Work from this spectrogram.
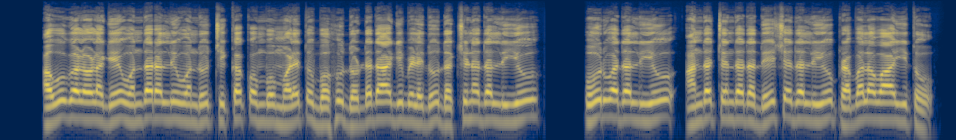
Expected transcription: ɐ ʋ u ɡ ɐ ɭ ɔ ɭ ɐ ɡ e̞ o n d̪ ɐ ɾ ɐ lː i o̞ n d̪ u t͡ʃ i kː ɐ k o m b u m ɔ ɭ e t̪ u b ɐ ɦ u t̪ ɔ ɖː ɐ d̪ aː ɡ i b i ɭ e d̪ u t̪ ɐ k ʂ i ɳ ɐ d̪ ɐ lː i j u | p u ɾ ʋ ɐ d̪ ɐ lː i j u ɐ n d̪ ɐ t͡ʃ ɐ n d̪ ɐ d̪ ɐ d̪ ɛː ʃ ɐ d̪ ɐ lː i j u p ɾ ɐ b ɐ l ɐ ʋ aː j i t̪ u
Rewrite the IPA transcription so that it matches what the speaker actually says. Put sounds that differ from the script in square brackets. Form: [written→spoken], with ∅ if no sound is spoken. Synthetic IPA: ɐ ʋ u ɡ ɐ ɭ ɔ ɭ ɐ ɡ e̞ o n d̪ ɐ ɾ ɐ lː i o̞ n d̪ u t͡ʃ i kː ɐ k o m b u m ɔ ɭ e t̪ u b ɐ ɦ u [t̪→d̪] ɔ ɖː ɐ d̪ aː ɡ i b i ɭ e d̪ u [t̪→d̪] ɐ k ʂ i ɳ ɐ d̪ ɐ lː i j u | p [u→uː] ɾ ʋ ɐ d̪ ɐ lː i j u ɐ n d̪ ɐ t͡ʃ ɐ n d̪ ɐ d̪ ɐ d̪ ɛː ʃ ɐ d̪ ɐ lː i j u p ɾ ɐ b ɐ l ɐ ʋ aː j i t̪ u

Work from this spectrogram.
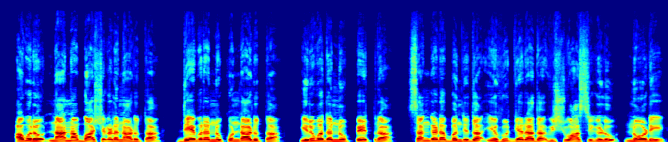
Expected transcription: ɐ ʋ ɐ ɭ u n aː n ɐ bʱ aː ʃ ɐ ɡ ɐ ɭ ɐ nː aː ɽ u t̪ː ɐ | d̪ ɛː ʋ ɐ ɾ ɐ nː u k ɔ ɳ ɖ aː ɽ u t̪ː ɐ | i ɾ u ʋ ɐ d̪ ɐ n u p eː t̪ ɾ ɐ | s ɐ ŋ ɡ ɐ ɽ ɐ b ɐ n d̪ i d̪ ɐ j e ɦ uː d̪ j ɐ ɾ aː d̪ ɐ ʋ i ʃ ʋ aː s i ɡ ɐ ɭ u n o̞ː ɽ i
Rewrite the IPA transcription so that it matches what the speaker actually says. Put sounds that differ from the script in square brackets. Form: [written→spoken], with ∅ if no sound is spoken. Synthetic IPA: ɐ ʋ ɐ [ɭ→ɾ] u n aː n ɐ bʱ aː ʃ ɐ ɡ ɐ ɭ ɐ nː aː ɽ u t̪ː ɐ | d̪ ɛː ʋ ɐ ɾ ɐ nː u k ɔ ɳ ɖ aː ɽ u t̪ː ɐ | i ɾ u ʋ ɐ d̪ ɐ [n→nː] u p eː t̪ ɾ ɐ | s ɐ ŋ ɡ ɐ ɽ ɐ b ɐ n d̪ i d̪ ɐ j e ɦ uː d̪ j ɐ ɾ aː d̪ ɐ ʋ i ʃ ʋ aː s i ɡ ɐ ɭ u n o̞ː ɽ i

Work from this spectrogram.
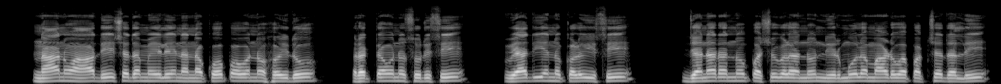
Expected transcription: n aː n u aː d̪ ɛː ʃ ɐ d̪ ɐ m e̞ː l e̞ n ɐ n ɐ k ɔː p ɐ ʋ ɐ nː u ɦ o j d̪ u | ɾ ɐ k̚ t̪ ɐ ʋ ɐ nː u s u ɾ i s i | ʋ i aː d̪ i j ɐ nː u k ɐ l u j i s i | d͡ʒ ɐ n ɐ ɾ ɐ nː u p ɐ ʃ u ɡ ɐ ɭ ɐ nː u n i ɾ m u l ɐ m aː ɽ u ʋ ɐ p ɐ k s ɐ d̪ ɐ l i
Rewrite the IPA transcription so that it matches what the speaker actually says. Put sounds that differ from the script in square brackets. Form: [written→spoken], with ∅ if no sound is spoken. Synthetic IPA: n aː n u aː d̪ ɛː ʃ ɐ d̪ ɐ m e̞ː l e̞ n ɐ [n→nː] ɐ k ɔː p ɐ ʋ ɐ nː u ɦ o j d̪ u | ɾ ɐ k̚ t̪ ɐ ʋ ɐ nː u s u ɾ i s i | ʋ [i→j] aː d̪ i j ɐ nː u k ɐ [l→ɭ] u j i s i | d͡ʒ ɐ n ɐ ɾ ɐ nː u p ɐ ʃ u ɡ ɐ ɭ ɐ nː u n i ɾ m [u→uː] l ɐ m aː ɽ u ʋ ɐ p ɐ k [s→ʂ] ɐ d̪ ɐ [l→lː] i

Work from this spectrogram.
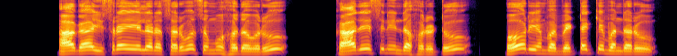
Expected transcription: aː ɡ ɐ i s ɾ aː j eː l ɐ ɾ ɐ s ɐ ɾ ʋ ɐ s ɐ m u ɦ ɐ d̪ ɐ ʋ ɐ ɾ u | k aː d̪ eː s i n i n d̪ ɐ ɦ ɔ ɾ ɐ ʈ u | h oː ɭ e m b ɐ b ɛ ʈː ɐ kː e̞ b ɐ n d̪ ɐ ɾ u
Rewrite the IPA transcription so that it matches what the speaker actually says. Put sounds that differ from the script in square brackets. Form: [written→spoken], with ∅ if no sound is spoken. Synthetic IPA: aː ɡ ɐ i s ɾ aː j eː l ɐ ɾ ɐ s ɐ ɾ ʋ ɐ s ɐ m [u→uː] ɦ ɐ d̪ ɐ ʋ ɐ ɾ u | k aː d̪ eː s i n i n d̪ ɐ ɦ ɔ ɾ ɐ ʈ u | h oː [ɭ→ɾ] e m b ɐ b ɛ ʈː ɐ kː e̞ b ɐ n d̪ ɐ ɾ u

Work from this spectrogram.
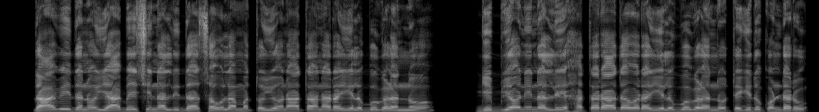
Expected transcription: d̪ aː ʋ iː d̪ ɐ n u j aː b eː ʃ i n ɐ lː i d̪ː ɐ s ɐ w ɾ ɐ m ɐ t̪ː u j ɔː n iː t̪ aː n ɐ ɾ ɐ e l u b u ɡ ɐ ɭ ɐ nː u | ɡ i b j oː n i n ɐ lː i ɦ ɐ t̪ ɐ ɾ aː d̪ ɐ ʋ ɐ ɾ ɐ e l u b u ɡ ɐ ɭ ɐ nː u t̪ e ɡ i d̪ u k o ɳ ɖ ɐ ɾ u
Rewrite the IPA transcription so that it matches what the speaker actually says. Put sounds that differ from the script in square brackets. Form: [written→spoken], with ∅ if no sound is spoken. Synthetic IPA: d̪ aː ʋ iː d̪ ɐ n u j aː b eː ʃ i n ɐ lː i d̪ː ɐ s ɐ w [ɾ→l] ɐ m ɐ t̪ː u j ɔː n [iː→aː] t̪ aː n ɐ ɾ ɐ e l u b u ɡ ɐ ɭ ɐ nː u | ɡ i b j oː n i n ɐ lː i ɦ ɐ t̪ ɐ ɾ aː d̪ ɐ ʋ ɐ ɾ ɐ e l u b u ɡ ɐ ɭ ɐ nː u t̪ e ɡ [i→e] d̪ u k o ɳ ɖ ɐ ɾ u

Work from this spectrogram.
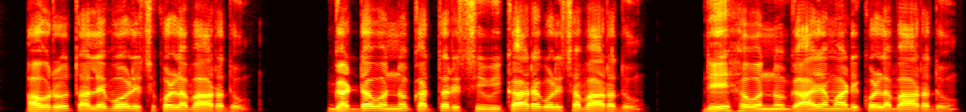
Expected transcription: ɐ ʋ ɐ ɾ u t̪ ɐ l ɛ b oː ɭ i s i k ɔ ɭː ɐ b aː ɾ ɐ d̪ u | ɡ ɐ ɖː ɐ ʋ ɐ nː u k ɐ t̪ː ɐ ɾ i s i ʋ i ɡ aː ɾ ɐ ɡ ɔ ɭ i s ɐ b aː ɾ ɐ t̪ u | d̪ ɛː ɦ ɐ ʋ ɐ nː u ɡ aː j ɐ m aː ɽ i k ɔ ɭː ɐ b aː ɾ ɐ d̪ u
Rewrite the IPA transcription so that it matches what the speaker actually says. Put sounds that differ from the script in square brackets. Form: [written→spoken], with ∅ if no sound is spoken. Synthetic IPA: ɐ ʋ ɐ ɾ u t̪ ɐ l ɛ b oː ɭ i s i k ɔ ɭː ɐ b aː ɾ ɐ d̪ u | ɡ ɐ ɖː ɐ ʋ ɐ nː u k ɐ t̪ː ɐ ɾ i s i ʋ i [ɡ→k] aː ɾ ɐ ɡ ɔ ɭ i s ɐ b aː ɾ ɐ [t̪→d̪] u | d̪ ɛː ɦ ɐ ʋ ɐ nː u ɡ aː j ɐ m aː ɽ i k ɔ ɭː ɐ b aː ɾ ɐ d̪ u

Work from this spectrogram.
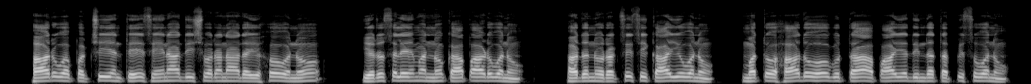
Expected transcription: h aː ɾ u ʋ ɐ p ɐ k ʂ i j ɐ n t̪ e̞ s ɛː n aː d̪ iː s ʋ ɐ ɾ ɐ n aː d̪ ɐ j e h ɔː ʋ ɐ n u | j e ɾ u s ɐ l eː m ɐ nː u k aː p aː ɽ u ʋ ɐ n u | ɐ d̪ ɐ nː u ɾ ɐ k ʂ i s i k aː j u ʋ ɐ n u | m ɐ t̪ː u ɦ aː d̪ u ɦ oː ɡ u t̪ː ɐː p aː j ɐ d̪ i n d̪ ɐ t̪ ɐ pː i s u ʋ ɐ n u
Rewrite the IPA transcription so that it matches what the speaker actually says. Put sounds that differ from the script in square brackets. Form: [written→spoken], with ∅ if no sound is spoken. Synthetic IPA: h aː ɾ u ʋ ɐ p ɐ k ʂ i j ɐ n t̪ e̞ s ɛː n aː d̪ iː [s→ʃ] ʋ ɐ ɾ ɐ n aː d̪ ɐ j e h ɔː ʋ ɐ n u | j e ɾ u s ɐ l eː m ɐ nː u k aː p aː ɽ u ʋ ɐ n u | ɐ d̪ ɐ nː u ɾ ɐ k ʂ i s i k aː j u ʋ ɐ n u | m ɐ t̪ː u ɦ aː d̪ u ɦ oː ɡ u t̪ː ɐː p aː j ɐ d̪ i n d̪ ɐ t̪ ɐ pː i s u ʋ ɐ n u

